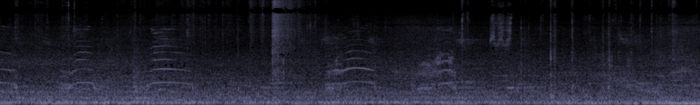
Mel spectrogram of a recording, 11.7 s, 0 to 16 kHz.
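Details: Stray cats in Morocco: a mother cat eats while her kittens play-fight on her wooden house. Four short, arched, high meows come at about 1.3, 2.7, 6 and 7.5 seconds over steady low background noise and scattered clicks.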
